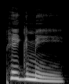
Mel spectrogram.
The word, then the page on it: pygmy: pígmi; ピグミー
